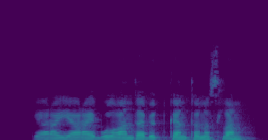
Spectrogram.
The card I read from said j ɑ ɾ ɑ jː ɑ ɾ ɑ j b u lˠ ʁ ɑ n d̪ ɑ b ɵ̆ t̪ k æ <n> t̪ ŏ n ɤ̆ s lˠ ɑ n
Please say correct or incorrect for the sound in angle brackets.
correct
